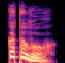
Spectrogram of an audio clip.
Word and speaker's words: каталог: легкий відчим фартух дочка наголос на третьому складі у словах паховий та чия соломинка заробіток каталог у реченні може виділятися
